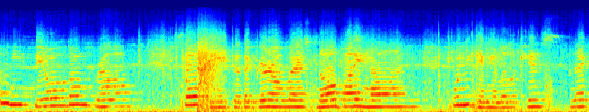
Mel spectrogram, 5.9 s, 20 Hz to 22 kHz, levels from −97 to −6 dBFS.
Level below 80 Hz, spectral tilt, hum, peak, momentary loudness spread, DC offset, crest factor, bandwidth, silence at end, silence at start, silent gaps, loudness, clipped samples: -34 dBFS; -5.5 dB/octave; none; -6 dBFS; 10 LU; under 0.1%; 16 dB; 9.4 kHz; 0 s; 0 s; none; -22 LUFS; under 0.1%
